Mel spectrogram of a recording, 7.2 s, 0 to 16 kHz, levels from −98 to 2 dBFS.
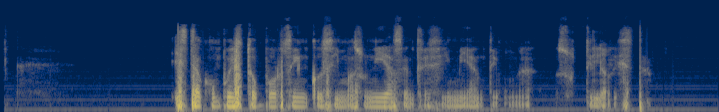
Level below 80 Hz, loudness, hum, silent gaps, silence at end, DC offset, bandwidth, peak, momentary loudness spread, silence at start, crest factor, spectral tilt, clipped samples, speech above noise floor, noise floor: -50 dBFS; -30 LUFS; none; none; 0.7 s; under 0.1%; 7.6 kHz; -6 dBFS; 20 LU; 1.75 s; 26 dB; -7 dB/octave; under 0.1%; 38 dB; -68 dBFS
